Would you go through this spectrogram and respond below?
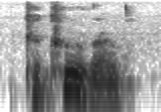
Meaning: A type of number puzzle, similar to a crossword but with numbers. Each "clue" is the sum of the digits to be placed in its group of squares, and no digit can be repeated within a group
- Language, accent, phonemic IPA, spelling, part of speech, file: English, Southern England, /ˌkɑːˈkʊəɹəʊ/, kakuro, noun, LL-Q1860 (eng)-kakuro.wav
